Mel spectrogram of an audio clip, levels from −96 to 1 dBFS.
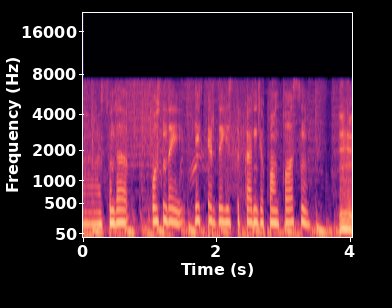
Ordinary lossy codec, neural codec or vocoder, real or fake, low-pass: none; none; real; 7.2 kHz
